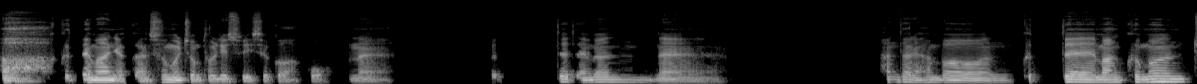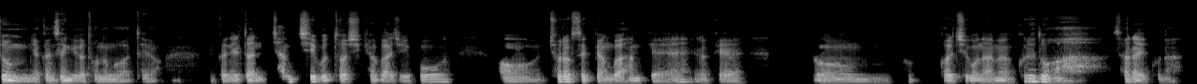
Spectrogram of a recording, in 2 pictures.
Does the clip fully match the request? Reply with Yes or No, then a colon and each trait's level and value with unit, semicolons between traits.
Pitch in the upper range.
No: very low, 95 Hz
